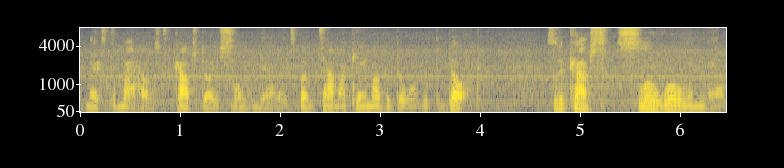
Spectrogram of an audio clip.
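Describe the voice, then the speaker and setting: A man's voice: fairly low pitch, low-quality recording. Fifty-something man from Virginia, blunt cursing vlogger, slight background hiss. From Virginia, USA. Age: 50s. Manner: blunt, profane, repetitive. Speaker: vlogger host. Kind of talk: casual ranting vlog.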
